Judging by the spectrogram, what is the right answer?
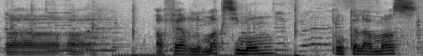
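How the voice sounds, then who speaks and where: A man with a Senegalese accent gives a spontaneous interview as a musician. His voice sits at a middle pitch, and music plays clearly behind him. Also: slow pace.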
